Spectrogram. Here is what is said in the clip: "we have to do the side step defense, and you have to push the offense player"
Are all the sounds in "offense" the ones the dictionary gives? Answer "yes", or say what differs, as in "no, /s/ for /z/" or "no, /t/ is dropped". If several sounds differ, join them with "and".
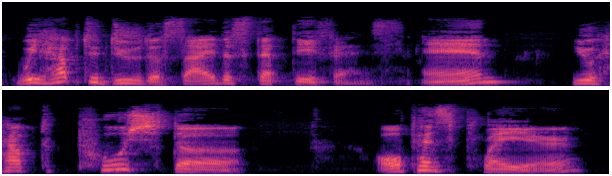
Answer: no, /p/ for /f/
